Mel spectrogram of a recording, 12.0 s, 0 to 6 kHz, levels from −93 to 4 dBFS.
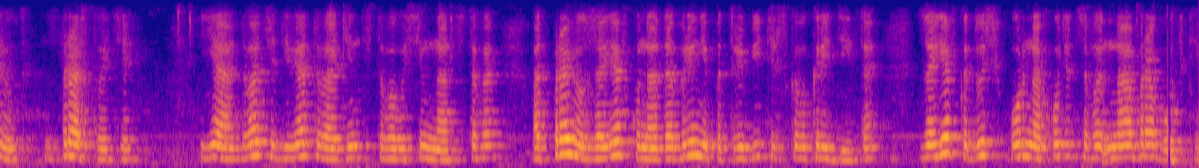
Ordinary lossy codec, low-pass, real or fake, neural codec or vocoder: Opus, 24 kbps; 5.4 kHz; real; none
